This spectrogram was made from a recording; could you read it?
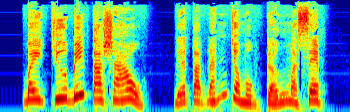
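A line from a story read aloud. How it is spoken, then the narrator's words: Furious shout. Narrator (Vietnamese): Trí Thâm cũng hầm hầm giận dữ quát lên rằng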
